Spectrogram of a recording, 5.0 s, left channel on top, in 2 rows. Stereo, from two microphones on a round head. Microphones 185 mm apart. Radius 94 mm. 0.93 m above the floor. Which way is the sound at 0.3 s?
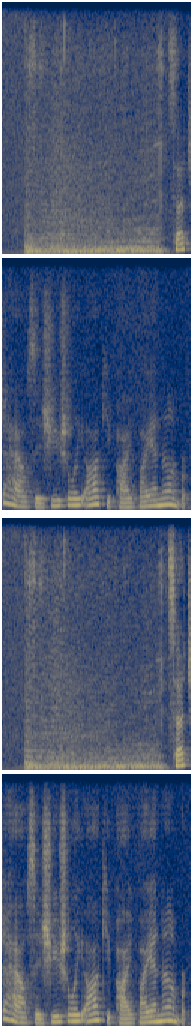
10° right (ahead or behind).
